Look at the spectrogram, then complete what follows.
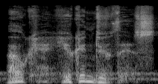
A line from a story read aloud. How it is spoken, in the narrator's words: I whispered to myself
